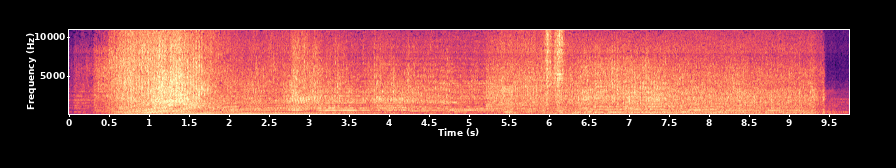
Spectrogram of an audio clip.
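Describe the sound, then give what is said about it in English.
A gyrocopter's engine and rotor drone steadily overhead in flight, a loud buzzing hum with strong harmonic tones, briefly shifting pitch midway as it passes. “The captain flies after him in the gyrocopter.”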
